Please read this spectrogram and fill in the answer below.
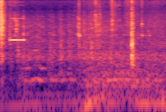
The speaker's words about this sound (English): I'm going to start the car up.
